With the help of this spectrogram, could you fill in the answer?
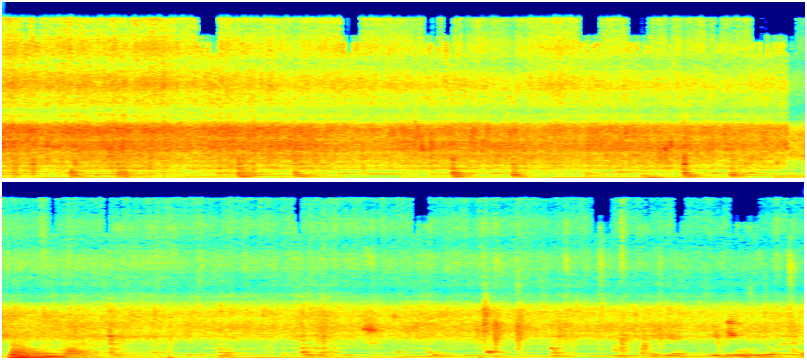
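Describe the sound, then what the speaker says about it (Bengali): An egg omelette fries in a pan, giving a steady sizzle that runs through the whole stretch beneath continuous background music, with occasional stirring or scraping touches. "এই যে ডিমের অমলেটটা করে নিচ্ছে"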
